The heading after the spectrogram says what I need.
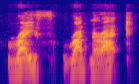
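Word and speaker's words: Ralf Rangnick: I can't remember, but I think three of them is Rafe Ragnarek. That's how it's pronounced.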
